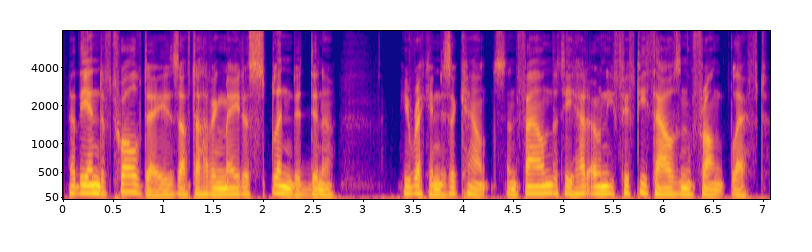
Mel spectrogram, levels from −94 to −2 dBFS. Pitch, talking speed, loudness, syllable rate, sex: 105 Hz, 220 wpm, -18 LUFS, 5.9 syllables/s, male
